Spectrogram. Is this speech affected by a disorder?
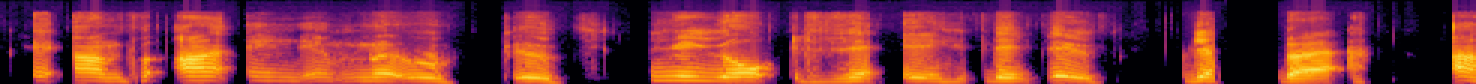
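Yes: cerebral palsy.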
